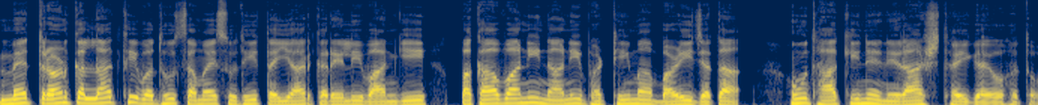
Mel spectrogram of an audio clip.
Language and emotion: Gujarati, sad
